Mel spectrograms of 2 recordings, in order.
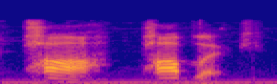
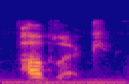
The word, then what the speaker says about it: public: word public okay so this U is going to make an uh sound you had said P public using more of an A okay we want to use an uh public P public try that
